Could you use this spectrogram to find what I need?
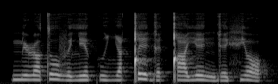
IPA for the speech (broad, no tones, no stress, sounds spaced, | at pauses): mʲ œ ɭ ɒ t o v ʏ lʲ ɛ kʷ i ʎ ɑ ǃ e ɡ ɛ ǃ ɑ j e ŋ ɡ e fʲ ɔ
